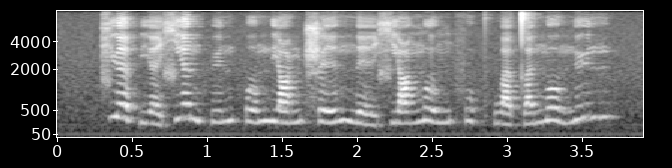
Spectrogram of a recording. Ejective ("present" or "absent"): absent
